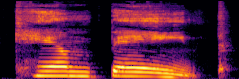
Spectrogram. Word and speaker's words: campaign: Queen's Reign for example campaign campaign right campaign here we're not going to say the g either and it's going to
